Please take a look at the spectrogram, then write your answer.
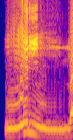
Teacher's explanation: اس میں جلالت اللہ کا لام یہاں پر باریک کر کے پڑھیں گے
